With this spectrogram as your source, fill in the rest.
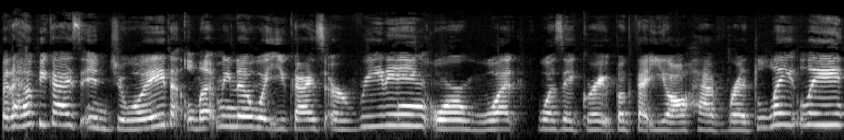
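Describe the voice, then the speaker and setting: Animated in tone, a woman speaks at a moderate pace and high pitch with ordinary pitch variation and hardly any pauses, against noticeable background noise. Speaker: book youtuber. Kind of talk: casual vlog monologue.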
